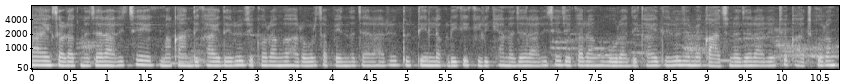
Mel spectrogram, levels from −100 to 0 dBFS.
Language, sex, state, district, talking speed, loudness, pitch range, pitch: Rajasthani, female, Rajasthan, Churu, 260 wpm, -18 LUFS, 180-195 Hz, 185 Hz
